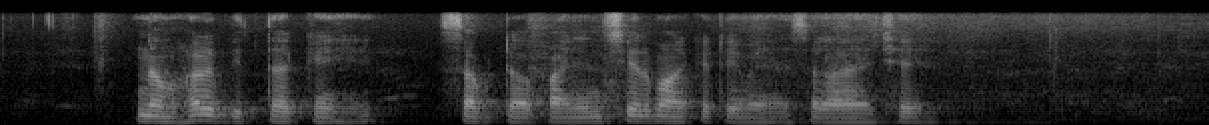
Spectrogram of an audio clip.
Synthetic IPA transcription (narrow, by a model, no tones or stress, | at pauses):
nəmɦəɾbit̪ːəkẽ | səbʈəpʰaɪnensijəlmaɾkeʈemẽsəɾaet͡ʃʰɛ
